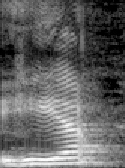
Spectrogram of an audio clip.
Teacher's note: हा ज़ेर ही, या ज़बर या, ज़ेर को भी नहीं खींचेंगे और ज़बर को भी नहीं खींचेंगे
